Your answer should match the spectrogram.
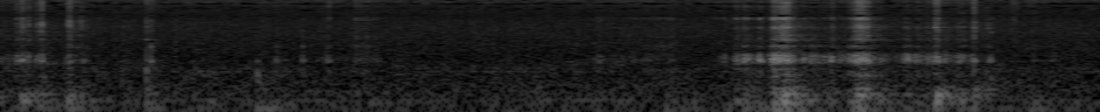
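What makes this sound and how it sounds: A small metal carving knife cuts and scratches fine detail into a pale, solid wooden carving blank with a rounded end, using short strokes. Quiet, low scraping runs throughout, with a few sharper, brighter scratches toward the end.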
